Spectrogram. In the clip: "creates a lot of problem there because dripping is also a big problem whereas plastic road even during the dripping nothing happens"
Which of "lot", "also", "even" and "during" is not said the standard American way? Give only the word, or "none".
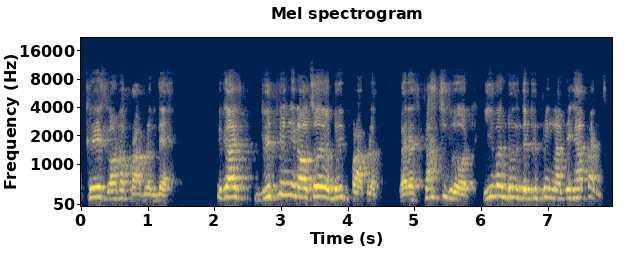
during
